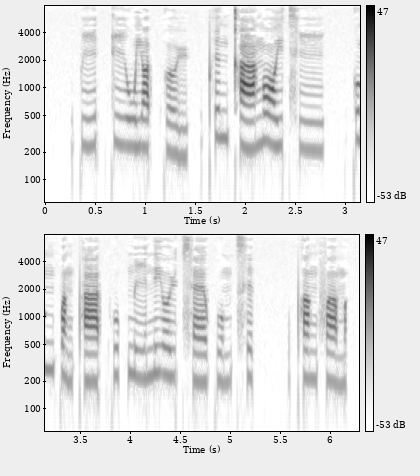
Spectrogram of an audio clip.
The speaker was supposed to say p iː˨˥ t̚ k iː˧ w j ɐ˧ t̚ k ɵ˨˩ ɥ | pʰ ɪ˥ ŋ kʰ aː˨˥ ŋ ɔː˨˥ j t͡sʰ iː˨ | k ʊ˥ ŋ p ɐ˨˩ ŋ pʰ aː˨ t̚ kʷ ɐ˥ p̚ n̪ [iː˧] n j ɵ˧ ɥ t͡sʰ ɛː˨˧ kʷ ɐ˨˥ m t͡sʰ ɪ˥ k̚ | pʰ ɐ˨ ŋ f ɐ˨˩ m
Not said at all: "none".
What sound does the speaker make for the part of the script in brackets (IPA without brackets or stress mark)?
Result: iː˨˥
